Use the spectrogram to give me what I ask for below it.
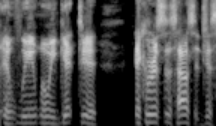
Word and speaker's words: Icarus: Yeah, and just the idea of that the way you're supposed to pronounce it is Icarus. It's not Icarus, it's actually Icarus.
